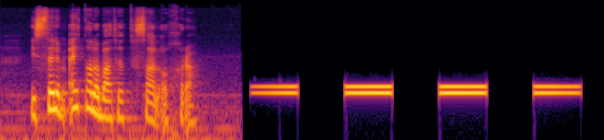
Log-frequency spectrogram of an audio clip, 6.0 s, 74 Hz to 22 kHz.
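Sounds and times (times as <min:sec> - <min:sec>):
speech: 0:00.3 - 0:02.1
telephone busy signal: 0:02.5 - 0:05.8.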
